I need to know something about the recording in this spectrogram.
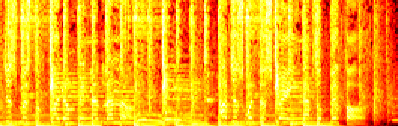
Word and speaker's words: Ibiza: Yeah, it's pronounced Ibiza, actually. Yeah. What's the difference, man? Ibiza, Ibiza, you won't see me in neither.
